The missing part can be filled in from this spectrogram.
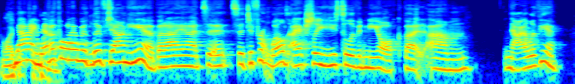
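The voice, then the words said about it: Australian accent with a lilt. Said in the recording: “lilt of an Australian accent still present”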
